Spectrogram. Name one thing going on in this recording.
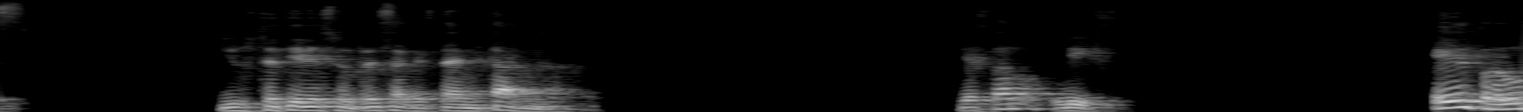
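A middle-aged man speaks clearly into a close microphone, explaining in bursts.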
